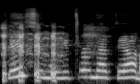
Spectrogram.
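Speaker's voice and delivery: high mock wife voice asking; wife asks Jason to turn it down, voiced very high; imitating Rachel. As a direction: pitch way up like the wife nagging. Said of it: "when Rachel says".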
